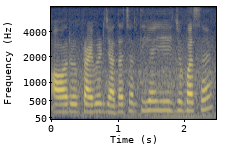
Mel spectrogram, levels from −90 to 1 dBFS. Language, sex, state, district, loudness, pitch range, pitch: Hindi, male, Chhattisgarh, Raipur, -19 LUFS, 205-245 Hz, 225 Hz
